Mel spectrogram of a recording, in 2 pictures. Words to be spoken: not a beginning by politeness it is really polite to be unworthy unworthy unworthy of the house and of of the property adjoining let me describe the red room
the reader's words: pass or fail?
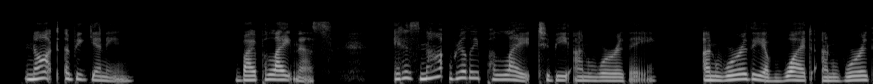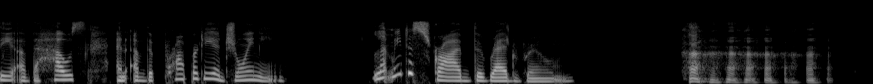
fail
